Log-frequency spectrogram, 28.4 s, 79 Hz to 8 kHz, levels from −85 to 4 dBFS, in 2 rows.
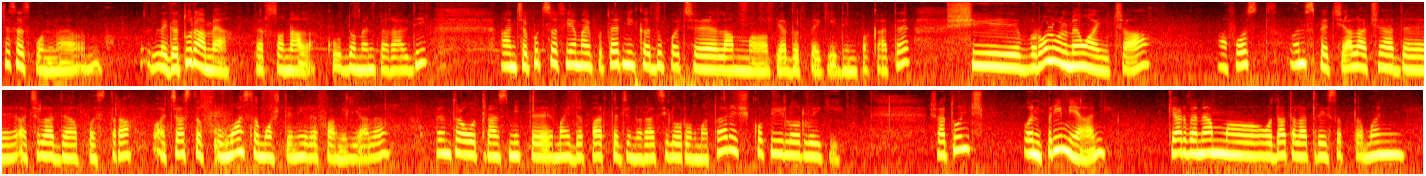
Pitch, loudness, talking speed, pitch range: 225 Hz, -14 LUFS, 135 wpm, 205-250 Hz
